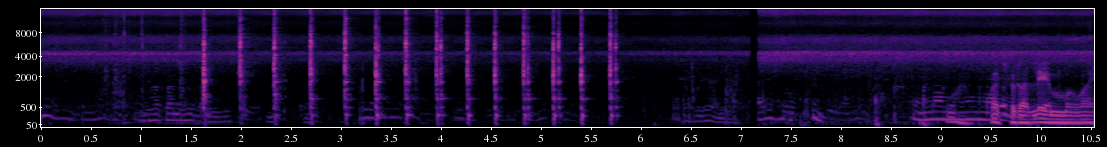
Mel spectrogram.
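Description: Sharp knocks as the metal blade on the tip of a bamboo pole is hammered, about fourteen strikes at roughly three a second that stop about two-thirds of the way through. A steady high drone of insects runs underneath, and voices come in near the end.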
